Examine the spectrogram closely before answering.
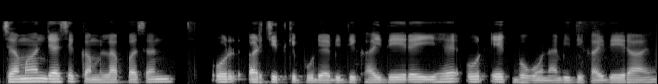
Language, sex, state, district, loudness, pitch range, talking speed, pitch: Hindi, male, Uttar Pradesh, Saharanpur, -19 LUFS, 105-120 Hz, 180 wpm, 110 Hz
